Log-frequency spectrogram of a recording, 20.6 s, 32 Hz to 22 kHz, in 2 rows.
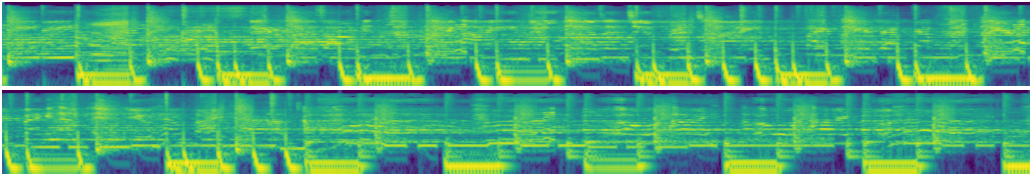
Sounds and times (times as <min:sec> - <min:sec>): Music: 0:00.0 - 0:20.5.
